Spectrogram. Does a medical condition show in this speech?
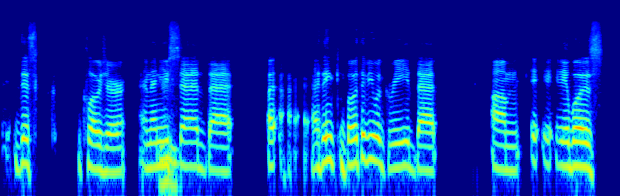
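Yes: stuttering; man aged 23, long history of avoiding communication; discloses stutter openly, working on reducing avoidance; difficult to communicate fluently, rarely fluent even after disclosing stutter; here repeated sounds, blocks.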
